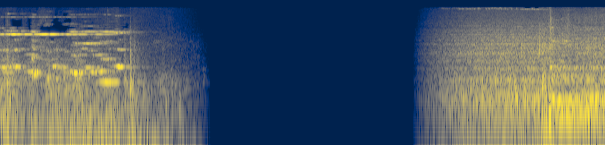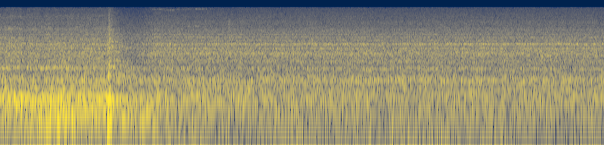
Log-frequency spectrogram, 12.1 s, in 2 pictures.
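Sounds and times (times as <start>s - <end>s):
train running noise: 4.2s - 12.0s.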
